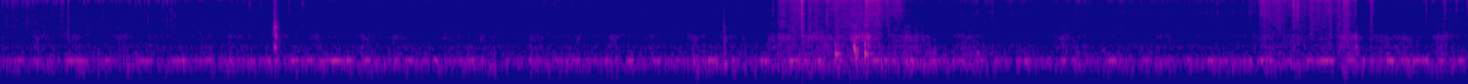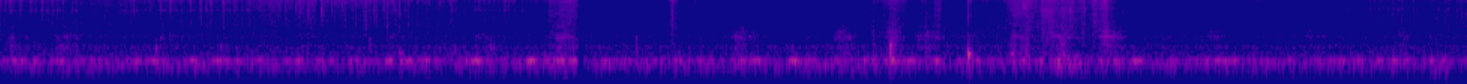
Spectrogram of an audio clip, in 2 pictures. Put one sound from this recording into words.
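A cotton swab rubs softly against a watch case.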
